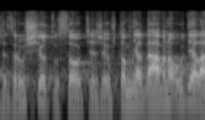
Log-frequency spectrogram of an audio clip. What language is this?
Czech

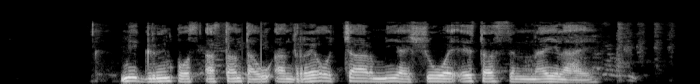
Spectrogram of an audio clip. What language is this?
Esperanto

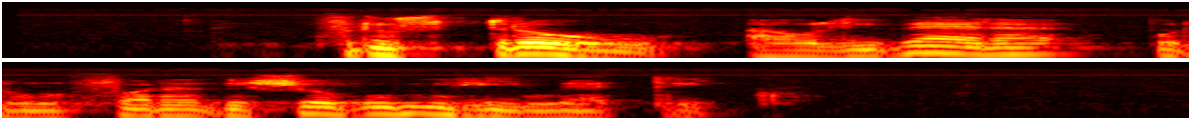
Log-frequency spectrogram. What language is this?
Galician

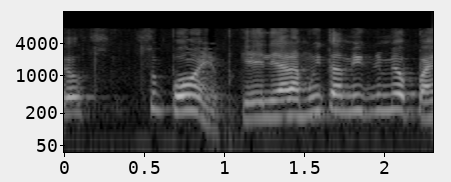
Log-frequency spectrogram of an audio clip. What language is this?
Portuguese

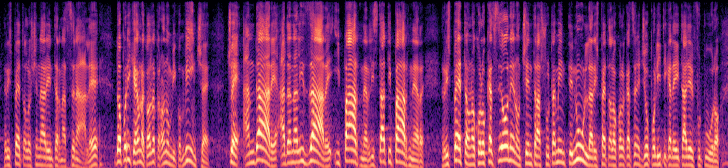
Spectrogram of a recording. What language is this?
Italian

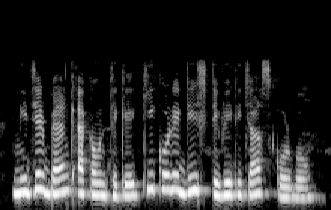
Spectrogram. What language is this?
Bangla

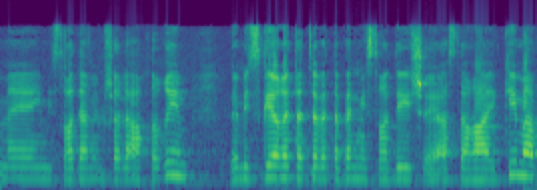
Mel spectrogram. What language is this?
Hebrew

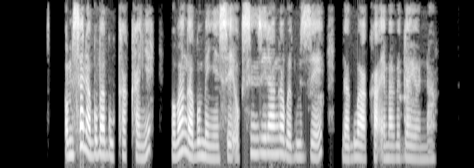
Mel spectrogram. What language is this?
Ganda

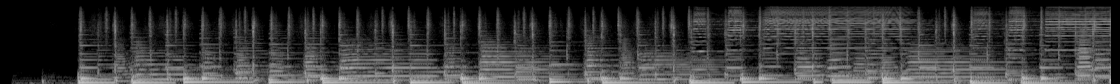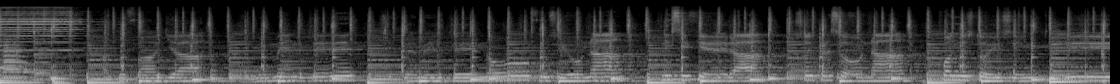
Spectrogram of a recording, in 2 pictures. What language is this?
Spanish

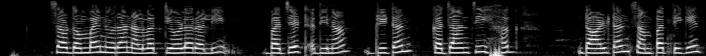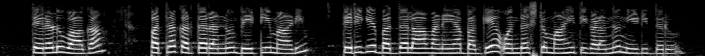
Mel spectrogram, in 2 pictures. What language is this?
Kannada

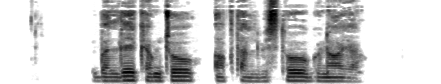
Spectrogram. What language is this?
Hazaragi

